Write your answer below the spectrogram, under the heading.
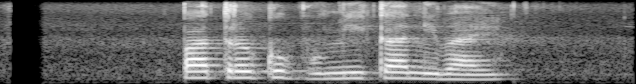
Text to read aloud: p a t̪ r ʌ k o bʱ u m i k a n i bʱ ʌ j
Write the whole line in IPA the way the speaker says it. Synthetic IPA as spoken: p a t̪ r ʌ k o bʱ u m i k a n i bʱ a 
